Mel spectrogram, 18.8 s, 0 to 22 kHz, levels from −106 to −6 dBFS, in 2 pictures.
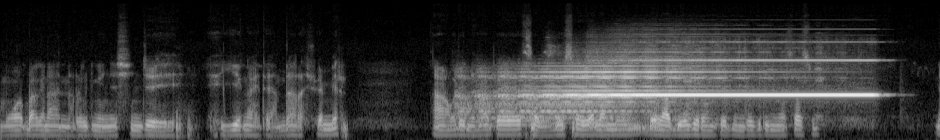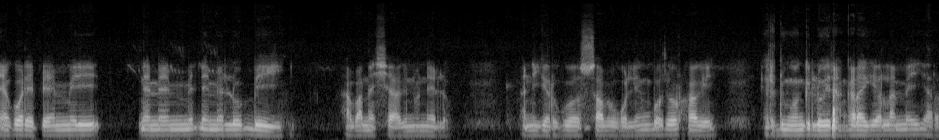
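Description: From 4.49 s to 9.2 s a feedback howl builds as a loudspeaker on the call feeds the microphone. Unlike echo, the repeats grow rather than fade, coming every fifth of a second or so and narrowing to a tone near 1.5 kHz, peaking about 21 dB above the speech.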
